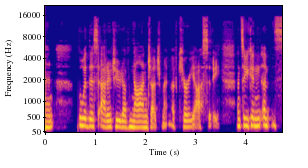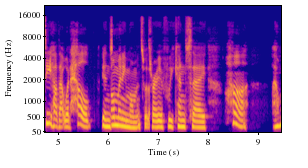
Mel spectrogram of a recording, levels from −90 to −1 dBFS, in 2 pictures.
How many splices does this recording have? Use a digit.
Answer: 2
